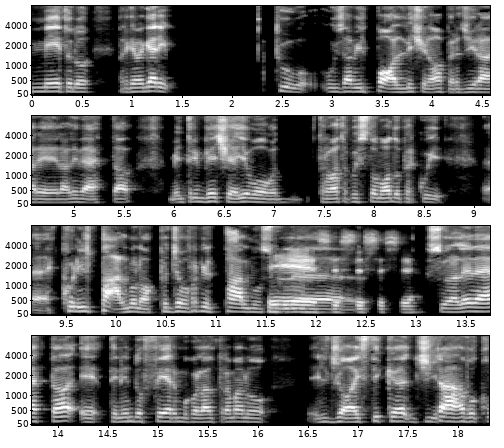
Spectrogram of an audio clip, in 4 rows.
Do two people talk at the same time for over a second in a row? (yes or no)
yes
